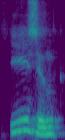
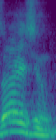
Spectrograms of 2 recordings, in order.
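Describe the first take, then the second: First: The name is said the German way. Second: The name is said the American way. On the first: The speaker calls it right. "since he was German, the right pronunciation is his name is Ising" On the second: The speaker calls it wrong. "Americans pronounce Ising"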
